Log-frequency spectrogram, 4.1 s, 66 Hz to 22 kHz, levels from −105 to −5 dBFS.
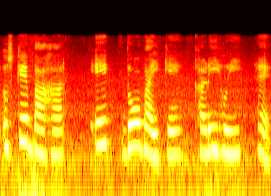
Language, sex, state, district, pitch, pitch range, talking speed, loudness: Hindi, female, Madhya Pradesh, Dhar, 235 Hz, 225-275 Hz, 115 wpm, -16 LUFS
